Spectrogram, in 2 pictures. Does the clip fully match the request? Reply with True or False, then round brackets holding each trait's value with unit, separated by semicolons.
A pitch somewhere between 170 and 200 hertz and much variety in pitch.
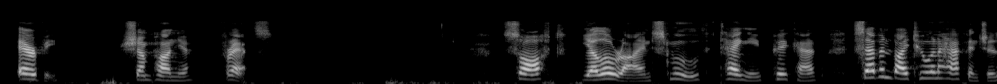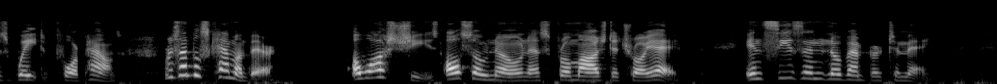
False (250 Hz; 7.6 semitones)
